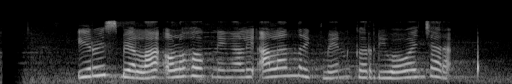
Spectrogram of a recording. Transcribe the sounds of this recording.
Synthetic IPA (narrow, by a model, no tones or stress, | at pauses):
ʔiɾisbelaʔɔlɔɦɔk̚niŋaliʔalanrik̚mɛnkɨrdiwawaɲt͡ʃaɾa̰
